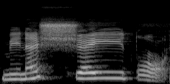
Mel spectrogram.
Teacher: من الشیطان، شی پہ یالین ہے، یا ساکن سے پہلے شین کے اوپر زبر ہے تو یالین. یالین کو لمبا بھی نہیں کرنا اور جھٹکا بھی نہیں دینا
